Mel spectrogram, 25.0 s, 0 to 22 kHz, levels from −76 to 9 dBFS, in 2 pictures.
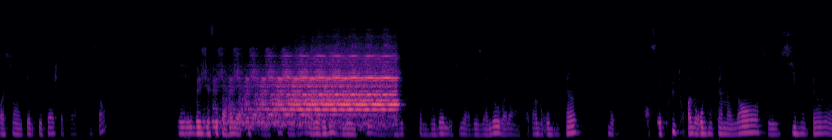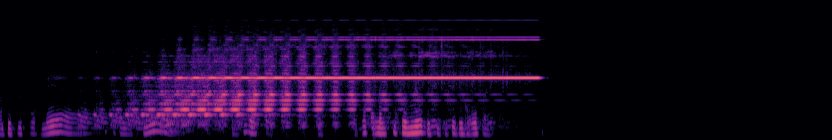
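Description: Feedback echo between two devices runs from 3.0 to 6.16 s. A second device in the same room is playing back what this microphone sent, and the microphone captures it again. The echo canceller only removes sound from its own loudspeaker, so this loop passes through untouched. Each syllable returns about every fifth of a second, thinner and more ringing each time. The repeats stack up to about 16 dB above the speech rather than fading.

Feedback howl follows from 13.64 to 20.76 s. Here a microphone-to-loudspeaker loop adds level on every trip, so the returns grow instead of dying away. They narrow to the band the loop favours, becoming a piercing tone around 3 kHz. At its peak it sits about 18 dB above the speech, and it keeps sounding until the loop is broken at 20.76 s.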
